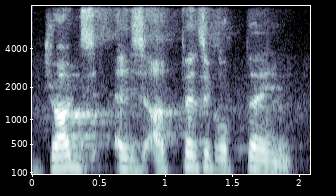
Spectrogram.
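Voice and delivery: slow, deliberate mock affirmation; mirror mantra. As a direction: recite it slowly like a self-reminder. Dictated mirror affirmation acted out.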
